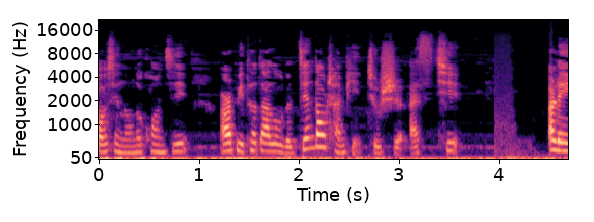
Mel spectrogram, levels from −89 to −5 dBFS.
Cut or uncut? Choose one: uncut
